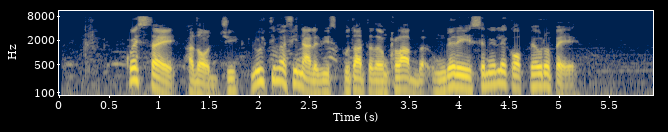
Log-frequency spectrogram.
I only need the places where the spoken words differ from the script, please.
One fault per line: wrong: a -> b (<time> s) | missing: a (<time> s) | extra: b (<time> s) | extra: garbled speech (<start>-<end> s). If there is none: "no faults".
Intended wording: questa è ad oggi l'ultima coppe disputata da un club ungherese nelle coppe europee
wrong: coppe -> finale (2.3 s)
